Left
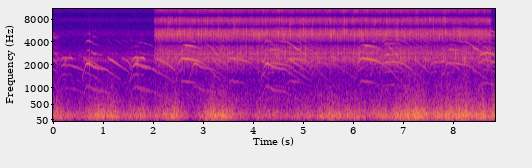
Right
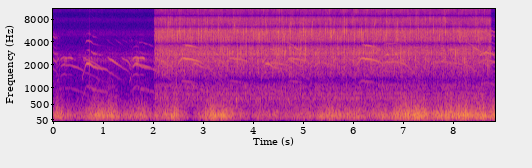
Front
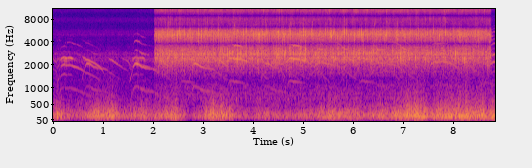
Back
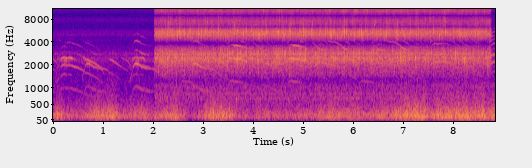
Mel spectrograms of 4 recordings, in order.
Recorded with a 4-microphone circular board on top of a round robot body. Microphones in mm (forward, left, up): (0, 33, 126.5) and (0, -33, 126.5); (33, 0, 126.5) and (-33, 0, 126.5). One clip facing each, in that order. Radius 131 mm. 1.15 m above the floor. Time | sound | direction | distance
2.0 | frying | 105° right | ?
